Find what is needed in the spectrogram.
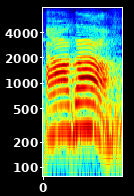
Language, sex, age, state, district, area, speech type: Maithili, female, 60+, Bihar, Samastipur, rural, read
